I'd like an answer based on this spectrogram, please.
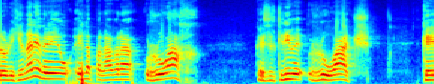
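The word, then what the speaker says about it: רוח: Es interesante que la palabra vientos aquí en el libro de Daniel, en el original hebreo es la palabra ruach, que se escribe ruach, que es la palabra para espíritus.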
